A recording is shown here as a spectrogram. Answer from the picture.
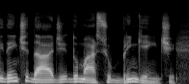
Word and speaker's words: Bringhenti: e Identidade do Márcio Bringuente. E um detalhe rápido, a pronúncia é bringuente, tá? Com som de guê.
